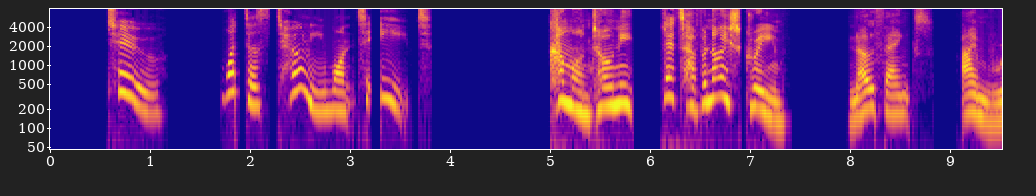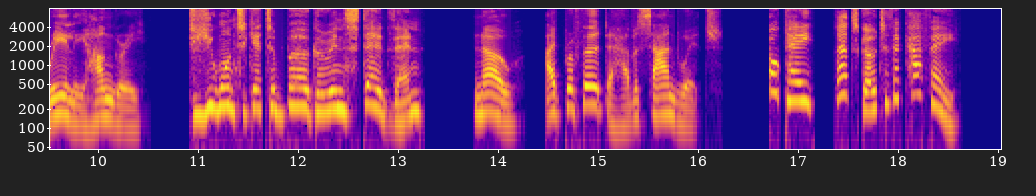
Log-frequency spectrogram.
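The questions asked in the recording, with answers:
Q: What does Tony want to eat?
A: a sandwich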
